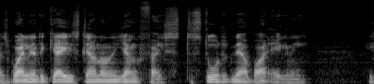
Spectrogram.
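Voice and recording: Text is being read aloud in a natural voice.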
